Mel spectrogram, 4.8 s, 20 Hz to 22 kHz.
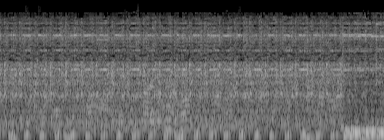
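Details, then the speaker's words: Cold Honda Beat scooter just refitted with a PE24 carburetor that starts hard on cold mornings: engine chugs slowly and unevenly with the carburetor venturi covered by hand, picking up near the end; runs only choked, carb setting needed. "karena ini waktu dingin susah hidup Ya harus ditutup dulu dari lubang sini ya lubang Venturi nyaris ditutup dulu baru ini bisa hidup ya motornya bisa mudah hidup ya"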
